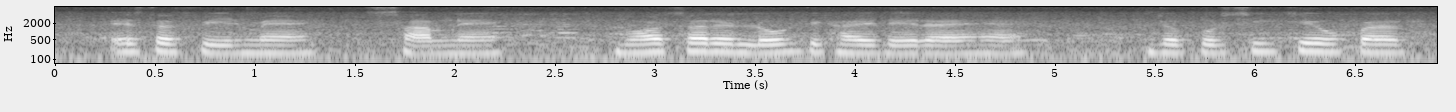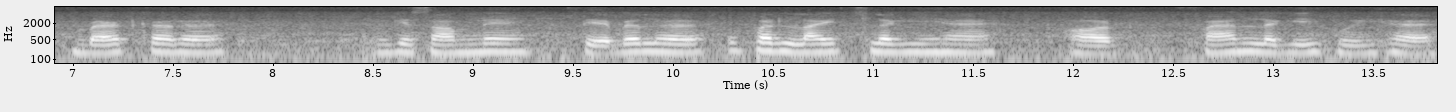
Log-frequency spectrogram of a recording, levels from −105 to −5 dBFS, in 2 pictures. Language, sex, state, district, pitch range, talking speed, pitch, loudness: Hindi, male, West Bengal, Purulia, 155-180 Hz, 125 wpm, 165 Hz, -19 LUFS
